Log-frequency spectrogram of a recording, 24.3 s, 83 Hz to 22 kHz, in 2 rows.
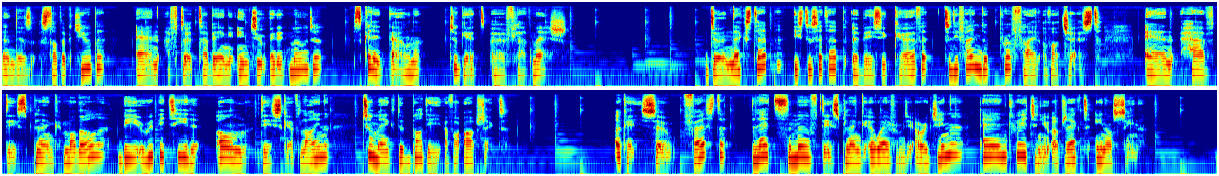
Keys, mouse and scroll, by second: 0.0-1.8 typing, 1.9 Tab, 2.3 click, 2.6-4.0 middle drag, 5.6-5.9 scroll down 1, 19.6 click, 20.0 g, 20.9 click, 22.9 shift+a.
